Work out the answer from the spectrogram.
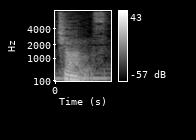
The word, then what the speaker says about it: Charles: pronuncia por eso es charles no charles claro y español decimos charles pero no nuestra es charles porque la e en charles no se pronuncia lo que hay es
